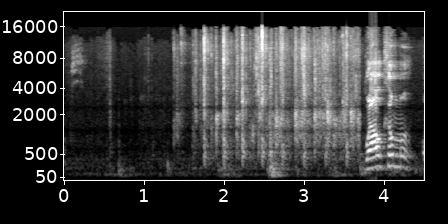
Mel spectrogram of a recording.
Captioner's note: applause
